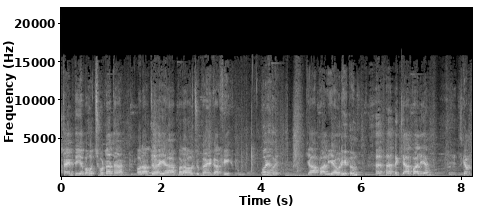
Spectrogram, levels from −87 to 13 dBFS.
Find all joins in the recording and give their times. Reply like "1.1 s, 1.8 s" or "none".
none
